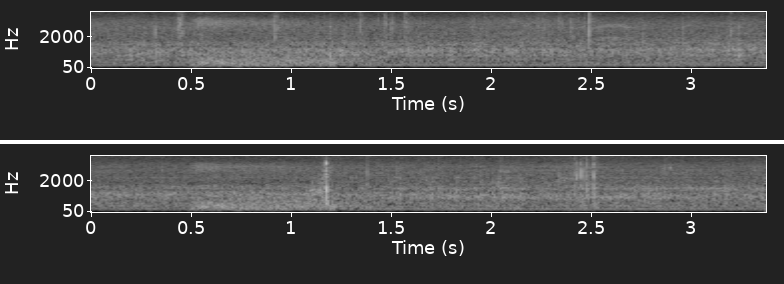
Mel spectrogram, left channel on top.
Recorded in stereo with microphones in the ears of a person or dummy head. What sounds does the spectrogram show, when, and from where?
0.4 s an explosion: 10° left (ahead or behind)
